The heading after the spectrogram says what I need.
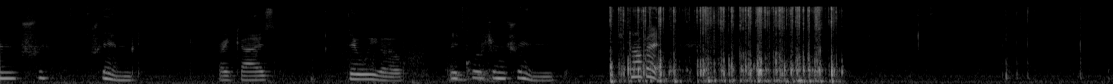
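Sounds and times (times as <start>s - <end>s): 
speech: 0.0s - 1.5s, 2.2s - 2.9s, 3.5s - 6.9s
rapid typing on a keyboard: 6.1s - 8.5s.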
